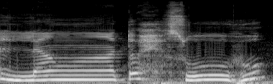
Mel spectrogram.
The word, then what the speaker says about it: لن تحصوه: ٹھیک ہے، لن تحصوه، ٹھیک ہے، سوہ سواد کو پر پڑھنا ہے اور ہا کے تلفظ کا بھی خاص خیال رکھنا ہے.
